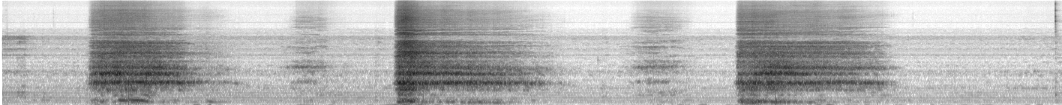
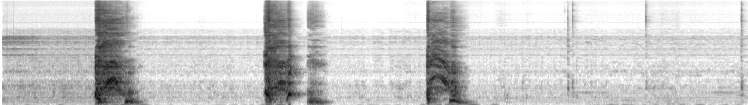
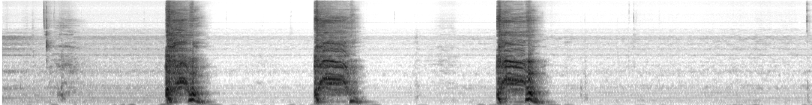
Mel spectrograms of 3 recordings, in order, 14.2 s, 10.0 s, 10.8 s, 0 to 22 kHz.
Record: exhalation_length: 14.2 s
exhalation_amplitude: 32743
exhalation_signal_mean_std_ratio: 0.46
cough_length: 10.0 s
cough_amplitude: 32768
cough_signal_mean_std_ratio: 0.29
three_cough_length: 10.8 s
three_cough_amplitude: 32768
three_cough_signal_mean_std_ratio: 0.31
survey_phase: beta (2021-08-13 to 2022-03-07)
age: 65+
gender: Male
wearing_mask: 'No'
symptom_shortness_of_breath: true
symptom_headache: true
smoker_status: Ex-smoker
respiratory_condition_asthma: false
respiratory_condition_other: true
recruitment_source: REACT
submission_delay: 1 day
covid_test_result: Negative
covid_test_method: RT-qPCR
influenza_a_test_result: Negative
influenza_b_test_result: Negative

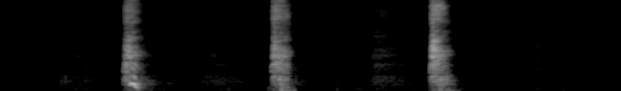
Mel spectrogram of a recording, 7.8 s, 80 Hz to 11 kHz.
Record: exhalation_length: 7.8 s
exhalation_amplitude: 3204
exhalation_signal_mean_std_ratio: 0.23
survey_phase: beta (2021-08-13 to 2022-03-07)
age: 65+
gender: Female
wearing_mask: 'No'
symptom_cough_any: true
symptom_fatigue: true
smoker_status: Ex-smoker
respiratory_condition_asthma: true
respiratory_condition_other: false
recruitment_source: Test and Trace
submission_delay: 2 days
covid_test_result: Positive
covid_test_method: RT-qPCR
covid_ct_value: 25.2
covid_ct_gene: ORF1ab gene
covid_ct_mean: 25.7
covid_viral_load: 3800 copies/ml
covid_viral_load_category: Minimal viral load (< 10K copies/ml)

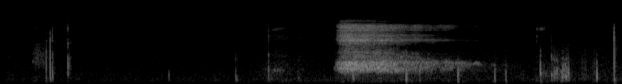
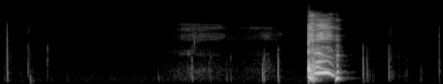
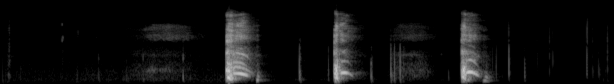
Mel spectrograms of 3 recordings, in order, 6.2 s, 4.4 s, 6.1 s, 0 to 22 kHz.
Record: exhalation_length: 6.2 s
exhalation_amplitude: 1873
exhalation_signal_mean_std_ratio: 0.36
cough_length: 4.4 s
cough_amplitude: 32767
cough_signal_mean_std_ratio: 0.21
three_cough_length: 6.1 s
three_cough_amplitude: 32157
three_cough_signal_mean_std_ratio: 0.23
survey_phase: beta (2021-08-13 to 2022-03-07)
age: 45-64
gender: Female
wearing_mask: 'No'
symptom_runny_or_blocked_nose: true
smoker_status: Never smoked
respiratory_condition_asthma: false
respiratory_condition_other: false
recruitment_source: Test and Trace
submission_delay: 2 days
covid_test_result: Positive
covid_test_method: RT-qPCR
covid_ct_value: 33.3
covid_ct_gene: ORF1ab gene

